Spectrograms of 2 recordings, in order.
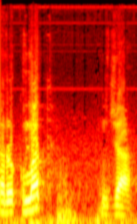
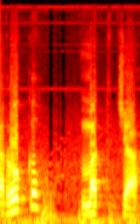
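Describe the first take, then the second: First: रुक मत run together, then a pause before जा; pause after मत. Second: रुक, then a clear pause before मत जा; pause after रुक. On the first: Teacher showing students the comma after मत, pause after मत. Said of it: "कॉमा जो है वो अगर मत के बाद लगा दे". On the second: Teacher showing students the comma after रुक, pause after रुक. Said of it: "अगर कॉमा जो है वो रुक के बाद लग जाए". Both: Shown as a demonstration.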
